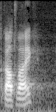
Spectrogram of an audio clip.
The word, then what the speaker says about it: Katwijk: It's, and I'll pronounce it in Netherlands, it's called Katwijk.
